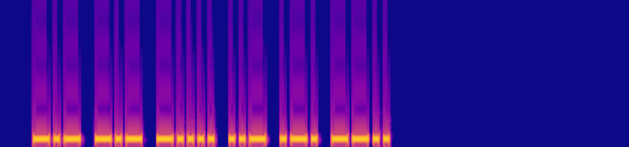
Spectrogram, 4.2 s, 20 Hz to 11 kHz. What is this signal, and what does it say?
Morse code, heard as a keyed tone, about 36 wpm, 700 Hz. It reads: KK6URZ
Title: USA Call Signs - 6 Characters - Repeated 3x - 35wpm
